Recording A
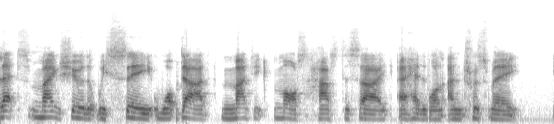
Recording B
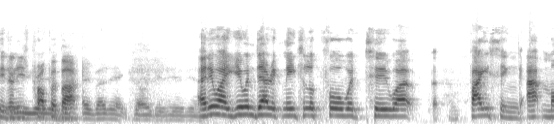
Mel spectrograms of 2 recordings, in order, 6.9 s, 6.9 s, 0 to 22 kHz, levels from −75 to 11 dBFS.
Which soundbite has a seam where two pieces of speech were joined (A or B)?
A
